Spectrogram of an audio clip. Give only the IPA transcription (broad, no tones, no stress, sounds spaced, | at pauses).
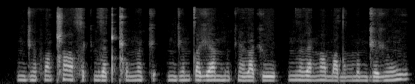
n d͡ʒ ə̃ f ɑ̃ ǁ æ̃ sˤ ə t͡ʃ n z æ t ǁ ʊ ŋ ə̃ t͡ʃ | n d͡ʒ ɛ̃ m t ɑ ʒ æ m b ũ t͡ʃ æ̃ ð ɑ t͡ʃ u | n z ə̃ ð æ ŋ ɑ̃ m æ dˤ ə̃ ŋ m u n d͡ʒ ʌ ʒ ũ v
